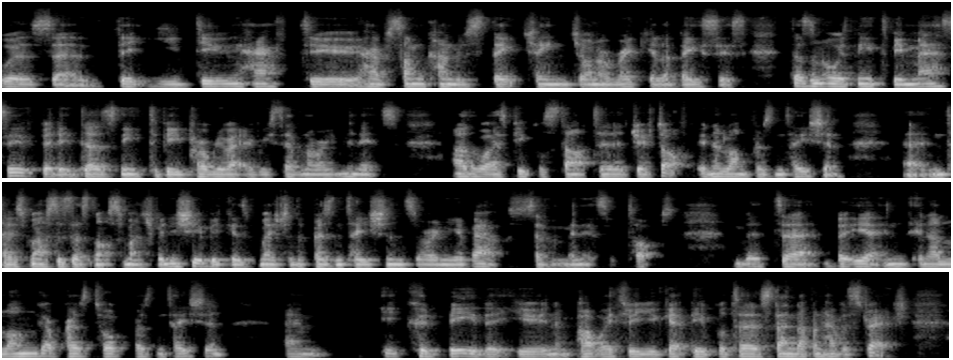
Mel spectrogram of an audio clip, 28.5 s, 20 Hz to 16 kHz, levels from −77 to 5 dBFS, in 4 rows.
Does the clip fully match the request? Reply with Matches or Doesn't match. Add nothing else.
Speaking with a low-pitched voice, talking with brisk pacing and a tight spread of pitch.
Matches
